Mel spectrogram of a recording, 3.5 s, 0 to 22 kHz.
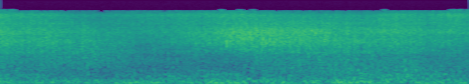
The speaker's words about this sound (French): Ce jour-là, pas question de les sortir pour pêcher. Vagues, rafales de vent, avec leurs 9 mètres d'envergure, ces petites coques en bois ne peuvent pas résister aux éléments déchirés.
